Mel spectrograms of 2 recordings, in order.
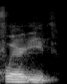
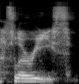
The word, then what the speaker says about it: Flare ETH: And so you pronounce it Flare ETH. It's not FLRETH. Well, I guess it depends how you want to spell it, right? I think FLRETH is easier on people's tongues.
